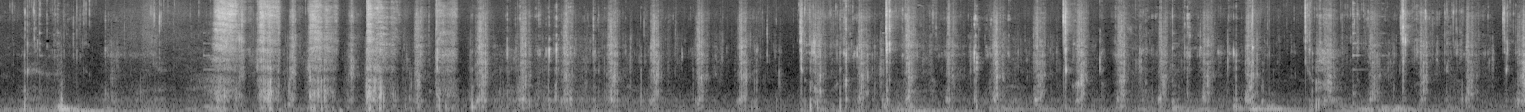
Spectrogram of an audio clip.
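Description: Close-miked chewing and wet mouth sounds of a person eating spicy mixed noodles with sliced vegetables, full of rapid small crunches and smacks. The chewing grows much louder about three seconds in.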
